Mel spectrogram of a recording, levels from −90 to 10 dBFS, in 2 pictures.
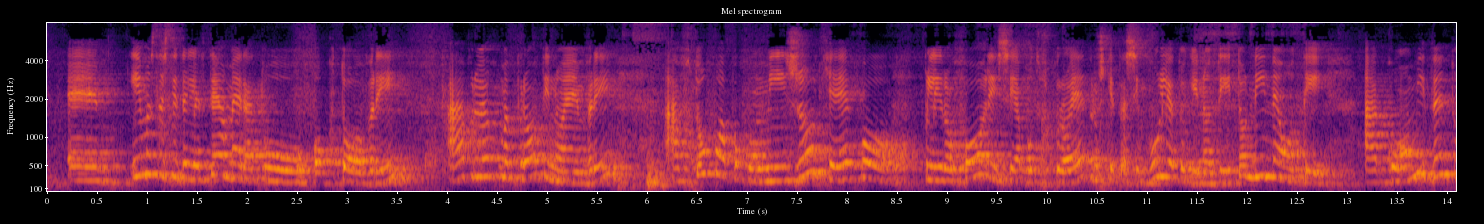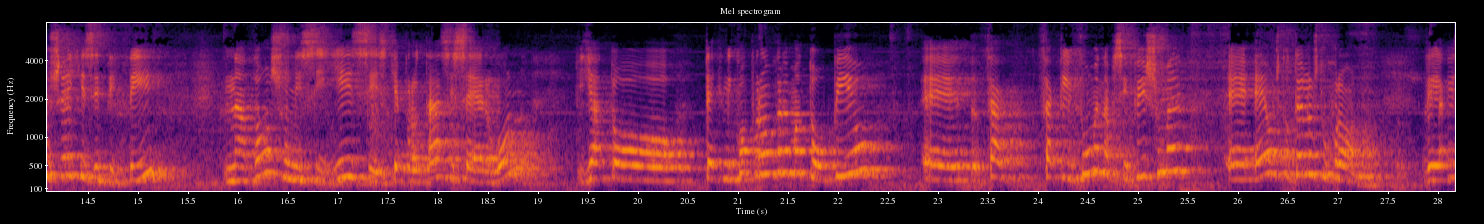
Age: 40-59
